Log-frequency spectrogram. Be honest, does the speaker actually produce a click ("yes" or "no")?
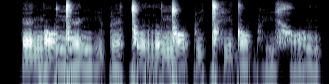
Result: yes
